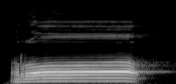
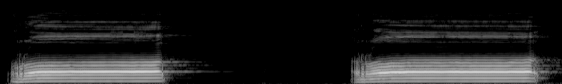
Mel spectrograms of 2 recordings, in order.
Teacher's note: زبان کی نوک کی پشت کو اوپر والے دانتوں کے مسوڑوں سے لگا کر موٹی آواز میں پڑھیں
